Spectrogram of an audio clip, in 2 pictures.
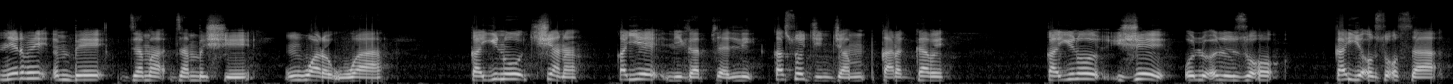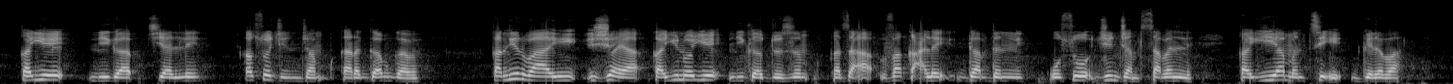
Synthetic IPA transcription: nɨ˦ɾɨ˦bɨ˦m̩˦be˦da˦ma˨da˦mbɨ˦ʃe˦ | ŋ̩˦wa˦ɾɨ˨waː˦ | ka˨ji˦no˦t͡ʃɛ˦na˨ | ka˦jɛ˦liː˨ɡa˨pi˨ɛ˨lːɨ˦ka˦so˦d͡ʒɪ˨nd͡ʒa˨mka˨ɾɨ˨ɡa˦bɨ˦ | ka˨ji˦no˦ʒɛ˦˨o˨lʊ˦ʔʊ˦lɨ˨zʊ˦ʔʊ˦ | ka˦jɛ˨ʔʊ˨zʊ˦ʔʊ˦saː˨˦ | ka˦jɛ˦ | liː˨ɡa˨pi˨ɛ˨lːɨ˦ | ka˦so˦d͡ʒɪ˨nd͡ʒa˨mka˨ɾɨ˨ɡa˦bɡa˨bɨ˨ | ka˨nɨ˦ɾɨ˦ba˨ji˦ʒɛ˦ja˨ka˨ji˦no˦jɛ˦liː˦ɡa˨do˨zɨ˦mka˨za̰˨ʔa̰˨va˦ka̰˨ʔa̰˦lɨ˦ɡa˦bdɨ˦nːɨ˦ko˨so˦d͡ʒɪ˦nd͡ʒa˨msa˦bɨ˦nlɨ˨ | ka˨ji˦ja˦mɨ˨n˦tɪ˦ʔɪ̰˨ɡɨ˦lɨ˦ba˦

